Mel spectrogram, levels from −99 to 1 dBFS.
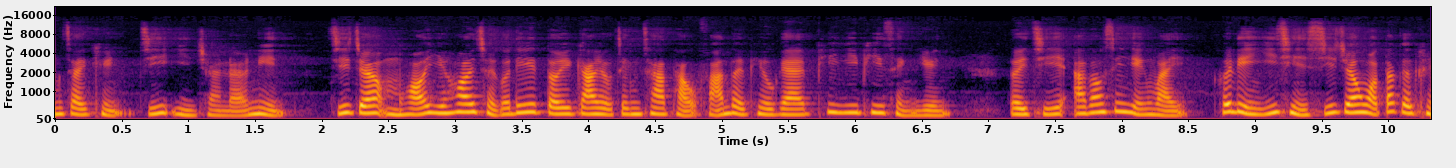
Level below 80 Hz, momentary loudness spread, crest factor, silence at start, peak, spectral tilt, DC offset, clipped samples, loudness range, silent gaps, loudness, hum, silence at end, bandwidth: -72 dBFS; 8 LU; 18 dB; 0 s; -2 dBFS; -6.5 dB/octave; 0.4%; under 0.1%; 3 LU; none; -19 LUFS; none; 0 s; 11.5 kHz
